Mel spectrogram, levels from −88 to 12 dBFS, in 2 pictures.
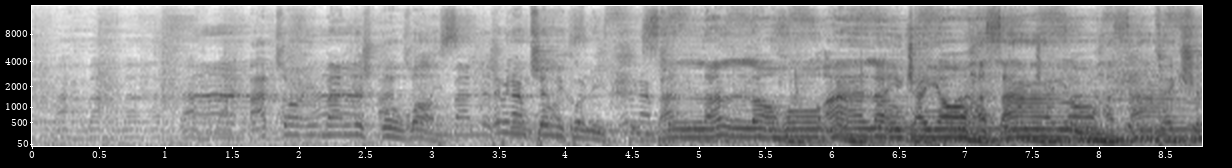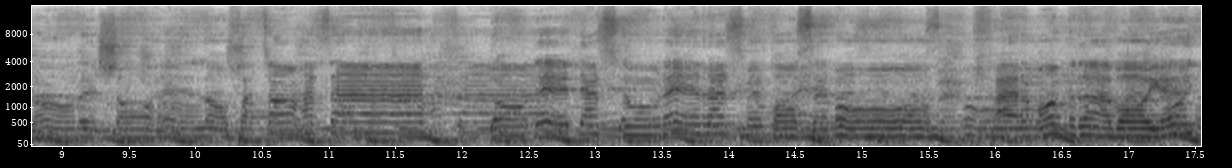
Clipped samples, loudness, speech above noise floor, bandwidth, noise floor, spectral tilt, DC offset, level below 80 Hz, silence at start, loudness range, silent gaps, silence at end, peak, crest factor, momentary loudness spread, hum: under 0.1%; -14 LUFS; 26 dB; 16 kHz; -41 dBFS; -4 dB/octave; under 0.1%; -34 dBFS; 0.2 s; 14 LU; none; 0 s; 0 dBFS; 16 dB; 17 LU; none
